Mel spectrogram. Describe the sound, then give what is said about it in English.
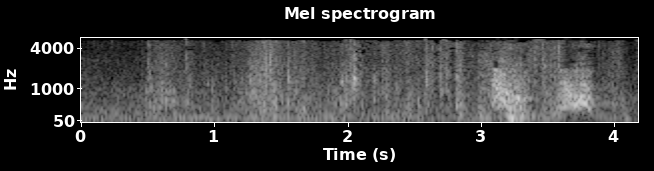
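A dog guarding a wagon barks repeatedly, with loud, sharp barks near the end and smaller yelps before, over a noisy background. “Dog, shoot him! Just shoot the damn thing!”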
